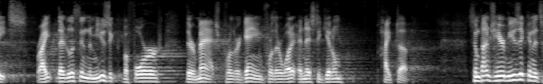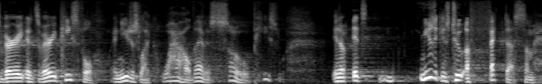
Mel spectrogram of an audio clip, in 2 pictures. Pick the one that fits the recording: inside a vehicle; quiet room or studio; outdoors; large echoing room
large echoing room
